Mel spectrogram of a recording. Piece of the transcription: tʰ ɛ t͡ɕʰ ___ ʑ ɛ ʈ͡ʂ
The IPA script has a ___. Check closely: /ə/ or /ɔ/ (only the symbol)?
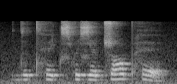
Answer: ə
